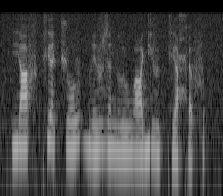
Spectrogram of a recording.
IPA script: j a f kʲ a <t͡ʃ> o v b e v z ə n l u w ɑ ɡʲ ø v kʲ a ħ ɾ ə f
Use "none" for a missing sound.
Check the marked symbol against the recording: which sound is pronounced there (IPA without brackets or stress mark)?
t͡ʃ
